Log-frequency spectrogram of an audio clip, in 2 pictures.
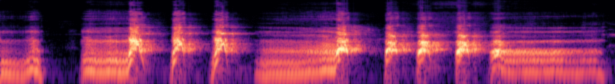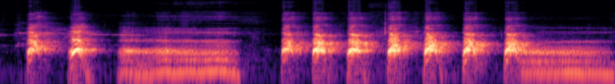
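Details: Kintamani dog in Bangli, Bali, barking repeatedly at roughly two barks a second in bursts, with brief growly, drawn-out notes between runs and short pauses of silence.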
